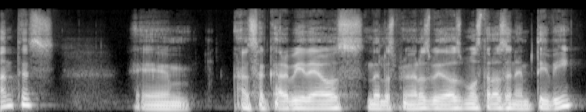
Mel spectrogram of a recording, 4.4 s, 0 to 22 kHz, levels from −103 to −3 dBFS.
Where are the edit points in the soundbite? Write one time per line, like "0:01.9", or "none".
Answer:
0:01.6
